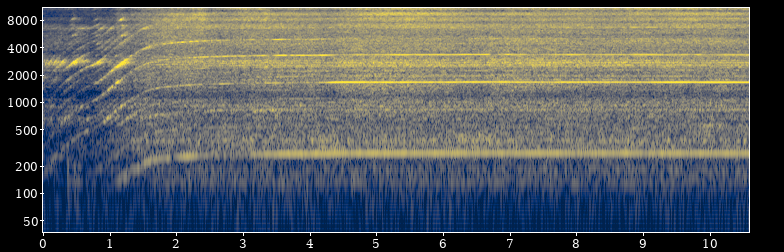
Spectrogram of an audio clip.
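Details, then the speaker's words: Rainbow E2 Gold two-speed vacuum cleaner after rebuild (motor parts washed, lower motor bearing repacked, new HEPA filter, belt and brush roll): motor spins up smoothly to a steady, even hum with no grinding or rattle; it runs normally. "so now it's running just like it should it runs perfect"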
